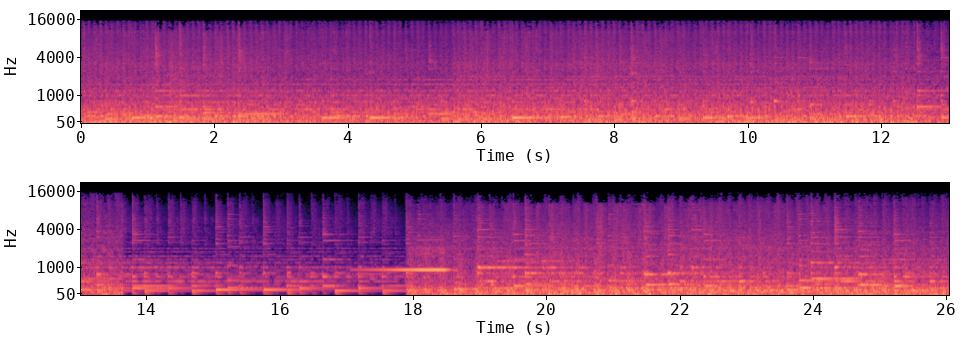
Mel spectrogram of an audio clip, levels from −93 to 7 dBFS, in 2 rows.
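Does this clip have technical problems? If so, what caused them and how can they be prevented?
Yes. From 17.05 to 18.71 s there is loudspeaker feedback squeal: a single steady tone at 904 Hz swells over roughly a second until it stands about 5 dB above the rest of the audio. The microphone is picking up its own loudspeaker, and at 904 Hz the loop gain passes one, so that frequency keeps feeding itself. A fixed pitch that grows on its own marks it as feedback rather than an interfering hum or test tone. Lowering speaker gain, moving the microphone out of the speaker's coverage, or notching 904 Hz prevents it.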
